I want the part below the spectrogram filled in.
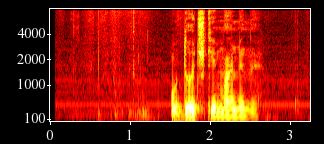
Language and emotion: Russian, neutral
